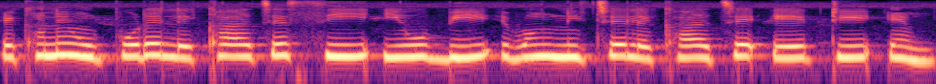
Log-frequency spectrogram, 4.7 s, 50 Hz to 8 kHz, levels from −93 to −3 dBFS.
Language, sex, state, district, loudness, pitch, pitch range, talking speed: Bengali, female, West Bengal, Malda, -11 LUFS, 265 Hz, 250-275 Hz, 155 wpm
